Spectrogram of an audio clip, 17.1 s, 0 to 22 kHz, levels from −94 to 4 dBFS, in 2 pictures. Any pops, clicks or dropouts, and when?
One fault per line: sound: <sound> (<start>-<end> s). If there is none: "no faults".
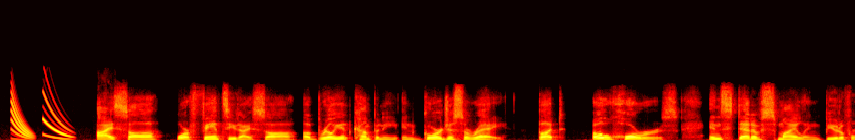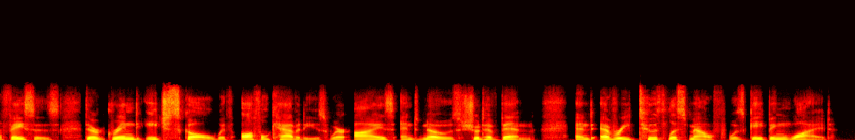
sound: chirp (0.1-0.8 s)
